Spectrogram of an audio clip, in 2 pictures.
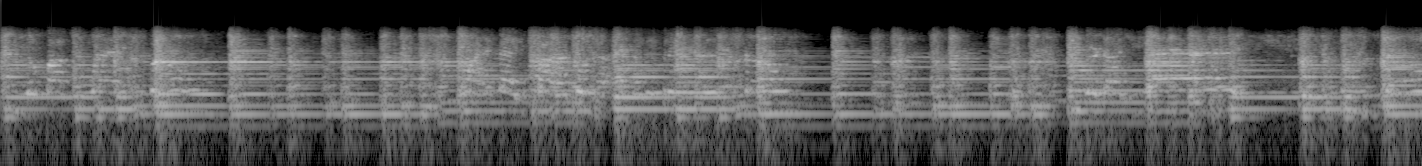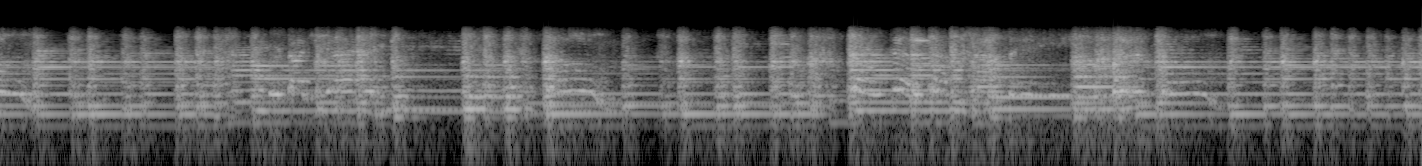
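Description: Acoustic guitar strummed steadily, a run of chords changing every second or two with no singing.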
